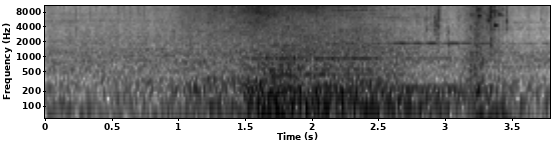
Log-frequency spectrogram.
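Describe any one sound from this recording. A loud magical blast booms.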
